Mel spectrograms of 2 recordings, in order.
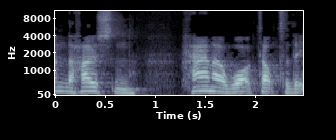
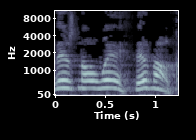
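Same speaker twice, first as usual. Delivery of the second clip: incredulous disbelief; 12 semitones higher than usual. Retold or imitated. Realtor doubting the prayer answer.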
